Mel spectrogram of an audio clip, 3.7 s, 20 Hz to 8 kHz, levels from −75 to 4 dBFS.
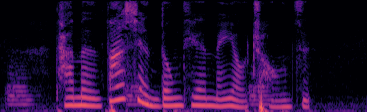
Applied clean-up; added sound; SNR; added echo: none; Brass instrument; 19 dB; none.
